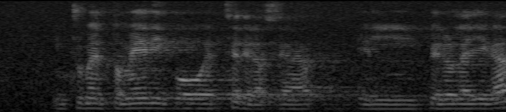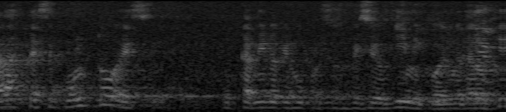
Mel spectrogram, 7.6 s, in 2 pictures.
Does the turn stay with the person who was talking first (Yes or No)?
Yes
